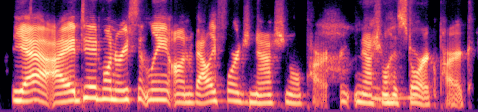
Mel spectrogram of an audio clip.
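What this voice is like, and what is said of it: Speaks with vocal fry. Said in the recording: “my melodious vocal fry,”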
